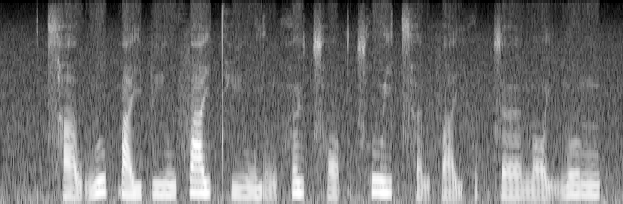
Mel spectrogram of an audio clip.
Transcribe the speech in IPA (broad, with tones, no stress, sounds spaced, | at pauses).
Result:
t͡sʰ aː˨˩ w n̪ uː˥ p̚ aː˨˧ j p iː˧ w f aː˥ j t̪ʰ iː˨ w j ʊ˨˩ ŋ h ɵ˥ ɥ t͡sʰ ɔː˨ k̚ t͡sʰ uː˥ j t͡sʰ ɐ˨˩ n f aː˨˩ j h ʊ˨ k̚ s œː˨ n̪ ɔː˨˩ j n̪ ʊ˥ ŋ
